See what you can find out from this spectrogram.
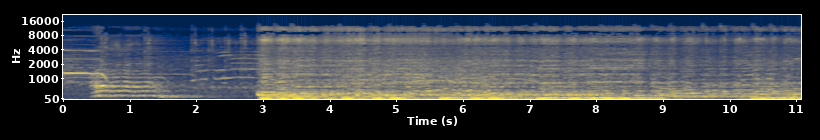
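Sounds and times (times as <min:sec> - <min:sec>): loud music with pulsing bass: 0:02.9 - 0:11.0.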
